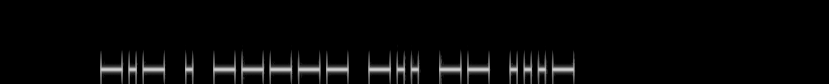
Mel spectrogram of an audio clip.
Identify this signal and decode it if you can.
Morse code, heard as a keyed tone, about 17 wpm, 700 Hz. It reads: KE0DMV
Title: USA Call Signs 17wpm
